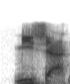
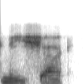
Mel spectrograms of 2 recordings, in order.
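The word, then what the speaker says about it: Myšák: I had a chat with Trevor about, you know, how you pronounce it, and I think it's Mishak. You know, I said, well, I wouldn't want to be called my sack, you know? – No!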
